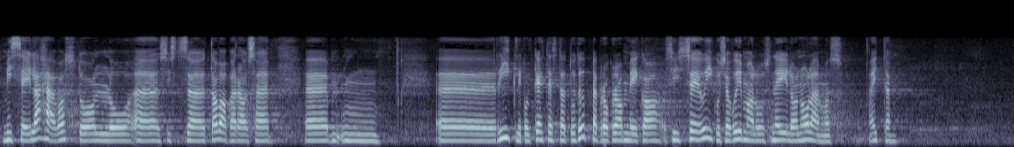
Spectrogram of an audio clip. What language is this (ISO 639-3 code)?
est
